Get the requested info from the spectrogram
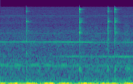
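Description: Computer mouse button clicking four times, the last two close together like a double-click, over a low steady background hum.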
